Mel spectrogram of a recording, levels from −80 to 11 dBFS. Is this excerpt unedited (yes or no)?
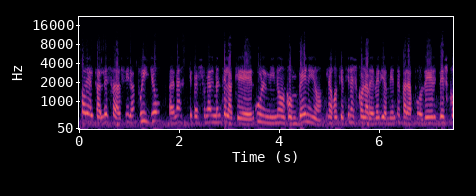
no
